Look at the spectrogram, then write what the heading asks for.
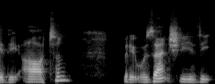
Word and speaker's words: Aten: twist on that because it was spelt with the reed glyph, and that's pronounced with an E more than an A. So we normally say the Aten, but it was actually the Eton or the Eden.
